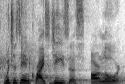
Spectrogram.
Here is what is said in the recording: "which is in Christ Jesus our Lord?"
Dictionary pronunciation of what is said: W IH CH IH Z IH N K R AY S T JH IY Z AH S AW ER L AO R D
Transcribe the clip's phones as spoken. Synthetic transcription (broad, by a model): W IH CH IH Z IH N K R AY S T JH IY Z AH S AW ER L AO R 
